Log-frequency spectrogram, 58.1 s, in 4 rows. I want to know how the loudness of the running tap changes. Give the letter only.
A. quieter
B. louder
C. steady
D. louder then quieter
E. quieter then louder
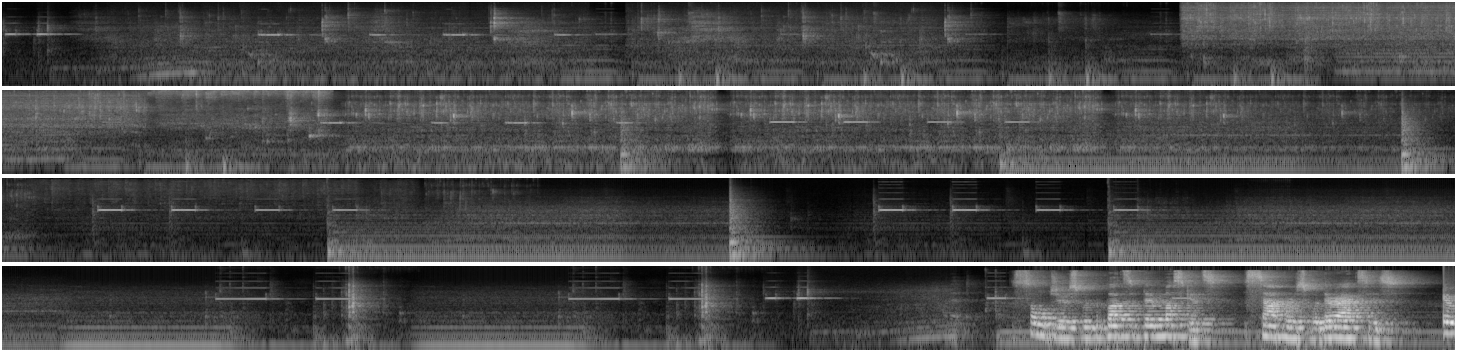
A.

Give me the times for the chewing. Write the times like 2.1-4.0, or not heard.
0.7-9.8.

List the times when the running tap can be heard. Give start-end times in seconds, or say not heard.
11.8-34.5.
